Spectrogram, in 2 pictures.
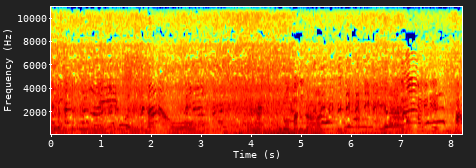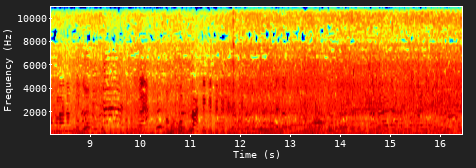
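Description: Water splashes and laps around swimmers.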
